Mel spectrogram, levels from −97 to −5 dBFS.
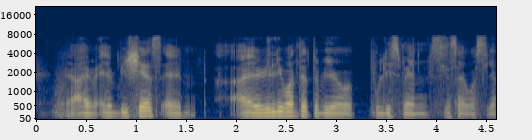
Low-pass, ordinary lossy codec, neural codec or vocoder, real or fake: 7.2 kHz; none; vocoder, 44.1 kHz, 128 mel bands every 256 samples, BigVGAN v2; fake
